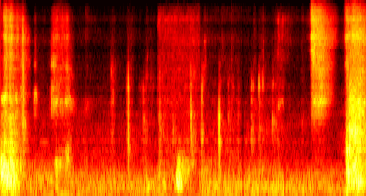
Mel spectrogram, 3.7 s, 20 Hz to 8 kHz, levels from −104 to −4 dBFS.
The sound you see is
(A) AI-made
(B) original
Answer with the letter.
A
